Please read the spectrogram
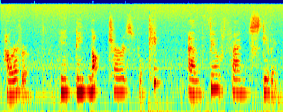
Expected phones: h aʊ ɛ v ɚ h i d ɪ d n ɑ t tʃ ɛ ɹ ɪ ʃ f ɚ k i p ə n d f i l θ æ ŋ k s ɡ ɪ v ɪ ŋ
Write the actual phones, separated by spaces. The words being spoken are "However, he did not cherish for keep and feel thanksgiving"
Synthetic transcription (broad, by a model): h aʊ ɛ v ɚ h i d ɪ d n ɑ t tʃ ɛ ɹ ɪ s f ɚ k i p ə n f i l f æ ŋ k s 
